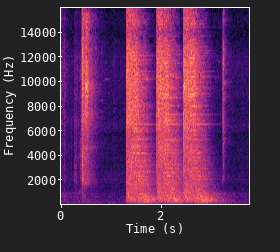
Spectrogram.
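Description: Pistol shots fired during an indoor range drill: three sharp, loud reports in quick succession, each ringing out in the enclosed room, after a fainter knock.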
